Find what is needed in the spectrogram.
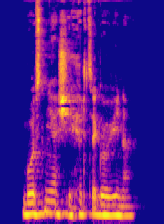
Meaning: Bosnia and Herzegovina (a country on the Balkan Peninsula in Southeastern Europe)
- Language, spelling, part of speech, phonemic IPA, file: Romanian, Bosnia și Herțegovina, proper noun, /ˈbos.ni.a ʃi her.tse.ɡoˈvi.na/, LL-Q7913 (ron)-Bosnia și Herțegovina.wav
